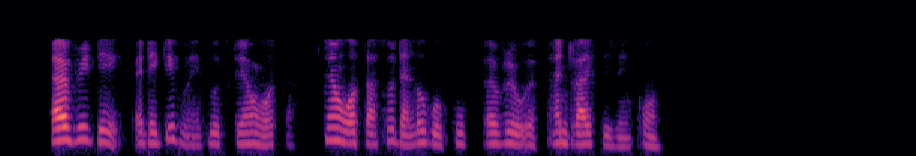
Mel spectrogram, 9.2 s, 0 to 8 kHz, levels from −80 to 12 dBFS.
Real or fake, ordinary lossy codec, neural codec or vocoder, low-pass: fake; AAC, 16 kbps; codec, 16 kHz, 0.7 kbps, FocalCodec; 7.2 kHz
